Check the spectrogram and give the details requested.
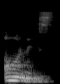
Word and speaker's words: honest: Pero hay algunos casos, como 4 palabras en las que la H es muda. Por ejemplo, hour, que es hora. Tenemos honor y tenemos honest.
